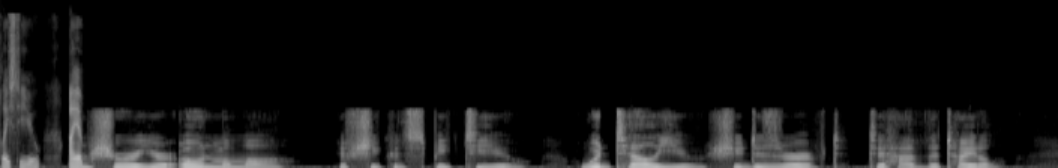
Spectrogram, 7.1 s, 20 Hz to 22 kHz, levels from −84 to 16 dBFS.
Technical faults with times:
0.00-0.54 wrong sample rate

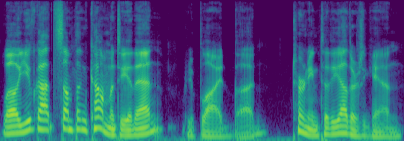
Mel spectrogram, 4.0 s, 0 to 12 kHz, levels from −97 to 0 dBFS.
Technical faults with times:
none

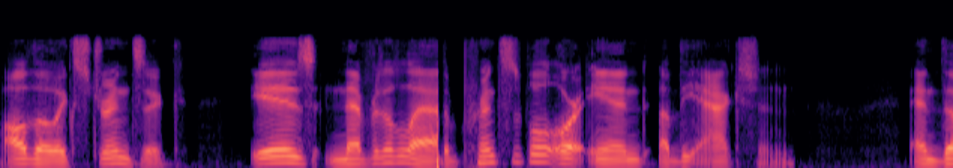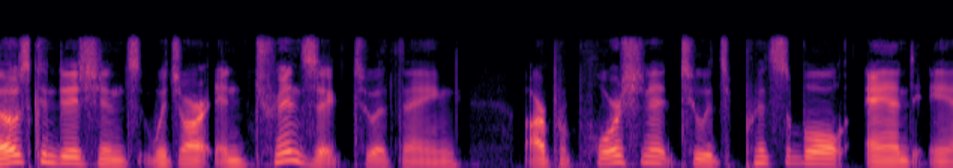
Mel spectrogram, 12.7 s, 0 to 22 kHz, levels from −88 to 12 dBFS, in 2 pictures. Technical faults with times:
2.91 skip ahead
3.47-4.06 jitter buffer speed-up

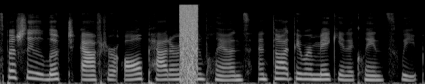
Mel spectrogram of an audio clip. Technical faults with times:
1.80-1.98 samples built from the wrong bytes

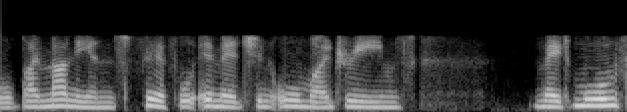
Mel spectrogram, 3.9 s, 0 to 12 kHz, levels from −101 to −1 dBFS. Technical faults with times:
0.00-3.92 G.729 codec
1.32-1.34 VoIP packet loss concealed by the speech codec
2.97-3.04 VoIP packet loss concealed by the speech codec

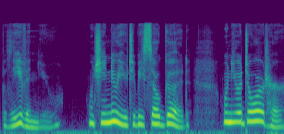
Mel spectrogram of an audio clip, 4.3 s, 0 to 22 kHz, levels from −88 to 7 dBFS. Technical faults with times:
none

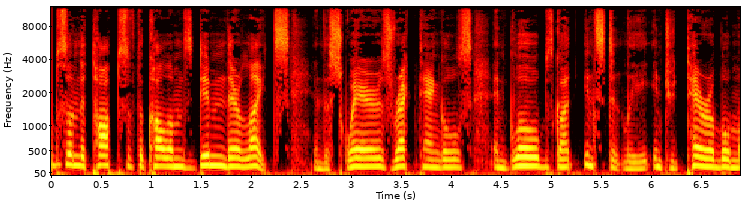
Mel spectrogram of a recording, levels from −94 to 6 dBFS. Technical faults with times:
none

